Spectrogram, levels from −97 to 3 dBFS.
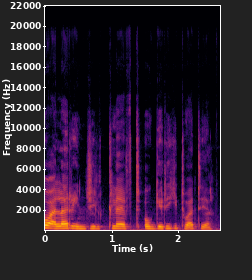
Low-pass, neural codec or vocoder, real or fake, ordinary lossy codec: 19.8 kHz; vocoder, 44.1 kHz, 128 mel bands every 512 samples, BigVGAN v2; fake; none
